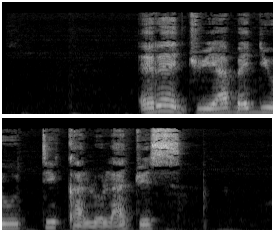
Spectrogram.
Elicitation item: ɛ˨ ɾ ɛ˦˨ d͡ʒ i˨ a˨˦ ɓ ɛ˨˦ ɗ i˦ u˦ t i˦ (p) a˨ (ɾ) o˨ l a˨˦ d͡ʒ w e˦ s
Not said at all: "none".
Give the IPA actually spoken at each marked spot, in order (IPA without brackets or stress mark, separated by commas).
k, l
